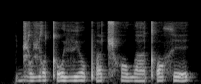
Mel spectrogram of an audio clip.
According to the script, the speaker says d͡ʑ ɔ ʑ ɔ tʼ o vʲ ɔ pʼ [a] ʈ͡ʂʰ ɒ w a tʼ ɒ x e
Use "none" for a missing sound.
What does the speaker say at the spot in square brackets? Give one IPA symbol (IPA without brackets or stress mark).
a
